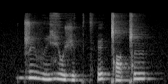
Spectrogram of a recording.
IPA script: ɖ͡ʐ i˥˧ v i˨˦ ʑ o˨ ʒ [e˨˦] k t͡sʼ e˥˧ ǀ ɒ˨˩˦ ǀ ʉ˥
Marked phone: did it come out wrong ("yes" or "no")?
yes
